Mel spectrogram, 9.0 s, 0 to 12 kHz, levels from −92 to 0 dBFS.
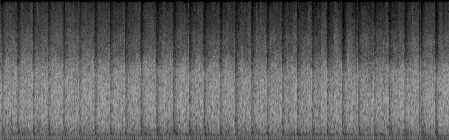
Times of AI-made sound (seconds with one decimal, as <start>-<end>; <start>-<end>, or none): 3.2-3.9; 8.4-9.0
